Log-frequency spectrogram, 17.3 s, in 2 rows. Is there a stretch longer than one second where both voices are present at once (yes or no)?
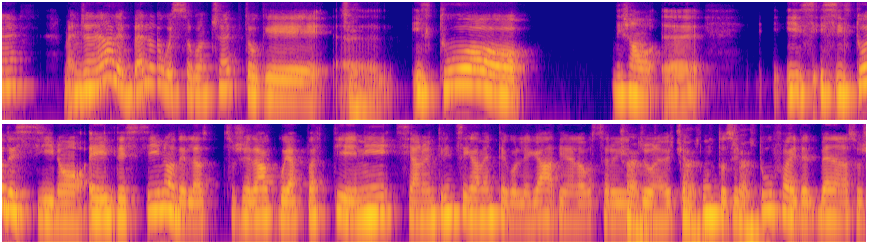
yes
